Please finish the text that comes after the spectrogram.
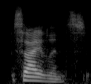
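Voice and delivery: usual speaking voice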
